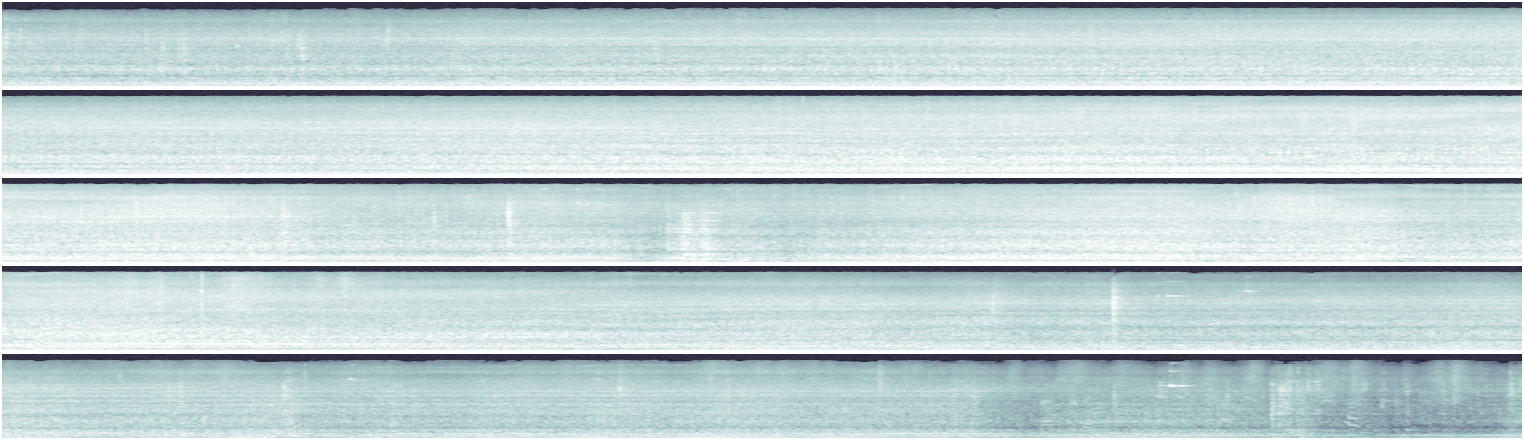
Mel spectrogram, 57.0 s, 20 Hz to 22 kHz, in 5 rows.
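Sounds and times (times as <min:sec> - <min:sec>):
diesel engine under load: 0:00.0 - 0:57.0.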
